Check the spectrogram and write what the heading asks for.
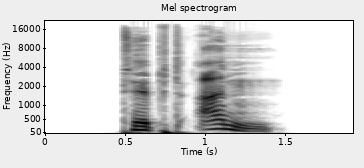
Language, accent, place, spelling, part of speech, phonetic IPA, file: German, Germany, Berlin, tippt an, verb, [ˌtɪpt ˈan], De-tippt an.ogg
- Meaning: inflection of antippen: 1. second-person plural present 2. third-person singular present 3. plural imperative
